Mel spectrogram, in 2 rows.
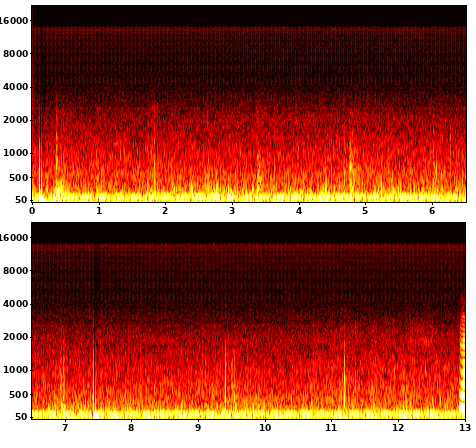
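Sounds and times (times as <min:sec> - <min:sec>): low hum: 0:00.0 - 0:13.0
film crackles and clicks: 0:09.1 - 0:12.3.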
